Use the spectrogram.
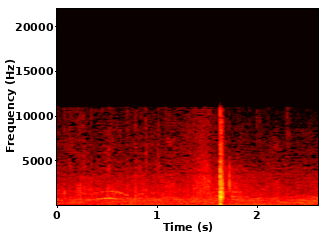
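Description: A single sharp crack of a bat striking a baseball for a foul ball in a PS4 baseball game, one brief loud impact over a low crowd murmur.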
